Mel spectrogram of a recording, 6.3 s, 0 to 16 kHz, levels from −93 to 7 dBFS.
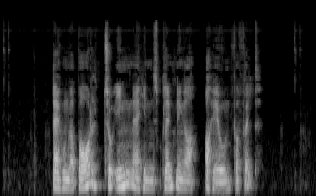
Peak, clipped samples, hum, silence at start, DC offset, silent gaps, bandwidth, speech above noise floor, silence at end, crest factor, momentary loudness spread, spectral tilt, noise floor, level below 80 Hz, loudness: -6 dBFS; under 0.1%; none; 1.05 s; under 0.1%; none; 11 kHz; 53 dB; 1.2 s; 20 dB; 11 LU; -7 dB/octave; -77 dBFS; -64 dBFS; -25 LUFS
